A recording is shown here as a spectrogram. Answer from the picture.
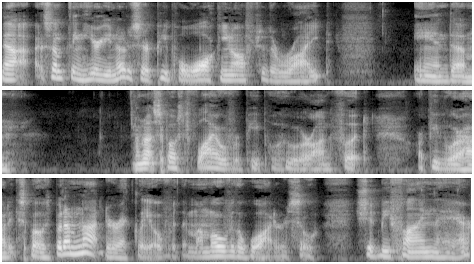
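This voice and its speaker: A man speaks fairly quickly at a fairly high pitch, with lively intonation and vocal fry. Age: old. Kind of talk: casual drone video narration. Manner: hesitant, rambling.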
